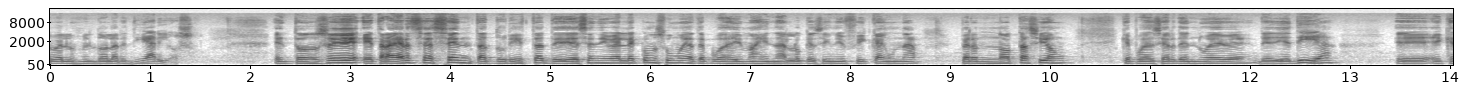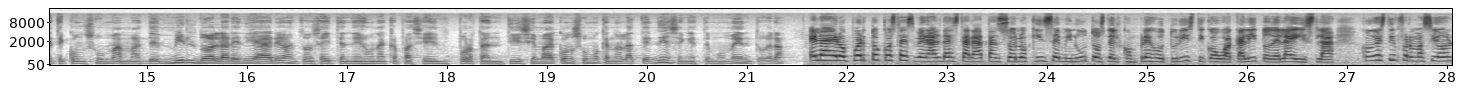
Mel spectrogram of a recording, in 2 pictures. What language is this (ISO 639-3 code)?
spa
